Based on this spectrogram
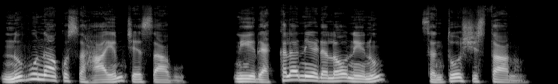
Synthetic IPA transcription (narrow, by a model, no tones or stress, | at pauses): nuʋːunaːkusɐɦaːjɐmt͡ʃɛːʃaːwu | niːɾɛkːɐlɐniːɽɐlo̞ːne̞ːnu | sɐnt̪oːʂist̪aːnu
